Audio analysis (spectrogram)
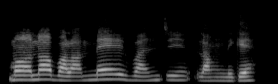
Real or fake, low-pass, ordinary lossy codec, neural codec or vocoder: fake; 10.8 kHz; MP3, 64 kbps; codec, 16 kHz in and 24 kHz out, 0.9 kbps, LongCat-Audio-Codec, fine tuned four codebook decoder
